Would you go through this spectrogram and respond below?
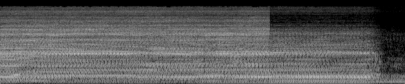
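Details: Dental lab demonstration on a larger lab model trimmer trimming a stone dental cast from the cuspid to the central area: loud continuous grinding whine, easing off at the end as contact stops.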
